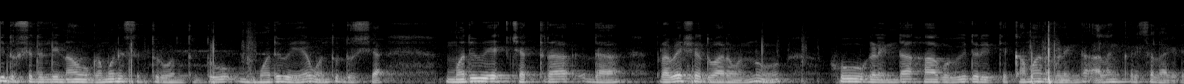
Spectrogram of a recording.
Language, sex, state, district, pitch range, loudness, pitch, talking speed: Kannada, male, Karnataka, Shimoga, 105-125 Hz, -23 LUFS, 115 Hz, 85 wpm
